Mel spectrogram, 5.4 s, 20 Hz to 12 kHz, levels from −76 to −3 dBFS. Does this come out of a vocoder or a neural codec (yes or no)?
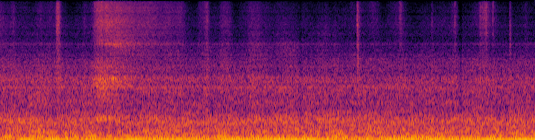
yes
